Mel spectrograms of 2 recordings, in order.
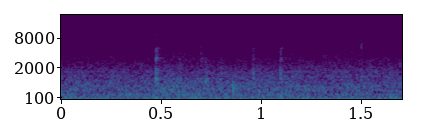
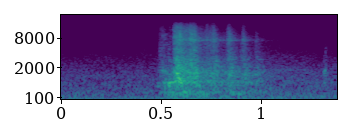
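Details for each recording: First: Water hammer demonstration rig with about 200 ft of copper coil and a quick-closing discharge valve, surge suppressor switched in: low steady flow rumble, faint clicks, no bang or shudder as the valve shuts, so the suppressor prevents the pressure spike. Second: Water hammer demo: quick-closing valve on a 200 ft copper coil with surge suppressors isolated; sharp bang with brief rattling tail as the shock travels and reflects back to the valve, gauge showing 400 PSI peak from zero instantly.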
